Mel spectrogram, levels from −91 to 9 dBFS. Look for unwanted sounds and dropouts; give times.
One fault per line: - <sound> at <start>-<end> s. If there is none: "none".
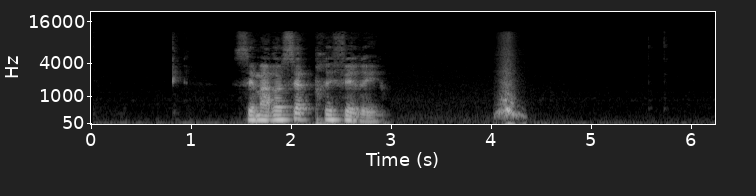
- whoosh at 4.0-4.4 s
